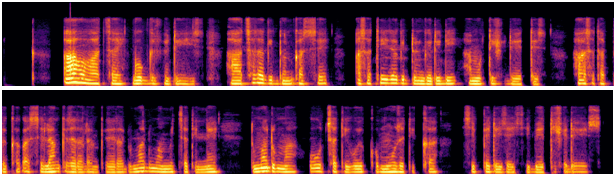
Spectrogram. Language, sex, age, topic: Gamo, male, 25-35, government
